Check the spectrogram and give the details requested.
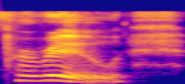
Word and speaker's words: Pierrou: It's pronounced Peru, but uh it's got a a Belgium spelling.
